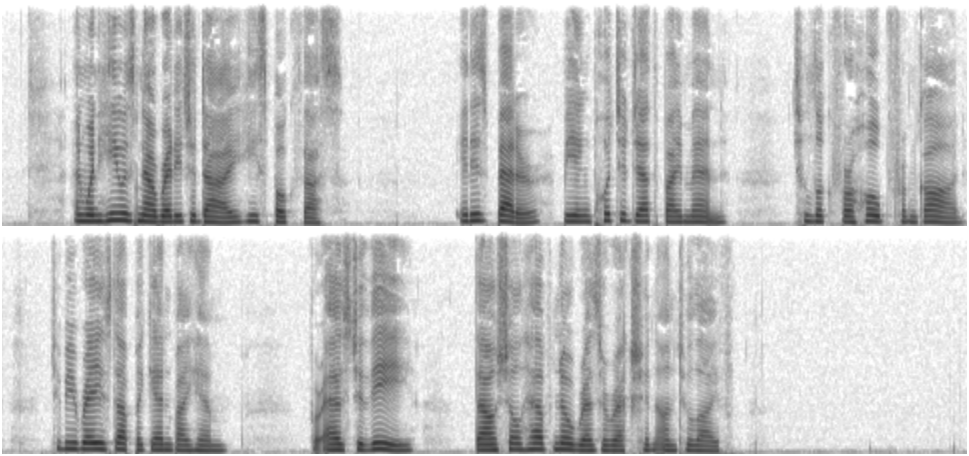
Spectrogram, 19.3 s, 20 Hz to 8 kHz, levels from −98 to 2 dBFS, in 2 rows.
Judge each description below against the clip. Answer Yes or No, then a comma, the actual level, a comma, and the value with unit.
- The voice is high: Yes, high, 200 Hz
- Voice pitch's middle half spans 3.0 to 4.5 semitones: No, narrow, 2.6 semitones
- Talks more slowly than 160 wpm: Yes, average, 140 wpm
